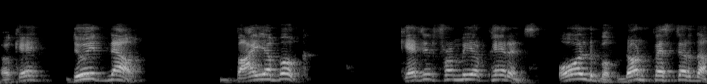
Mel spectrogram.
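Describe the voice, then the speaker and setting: A man's high-pitched voice in a Keralan accent, very slow with long, frequent pauses and fairly even intonation, amid audible room echo. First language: Malayalam. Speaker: teacher, language trainer. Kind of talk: lecture. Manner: code-switching between English, Hindi and Telugu.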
